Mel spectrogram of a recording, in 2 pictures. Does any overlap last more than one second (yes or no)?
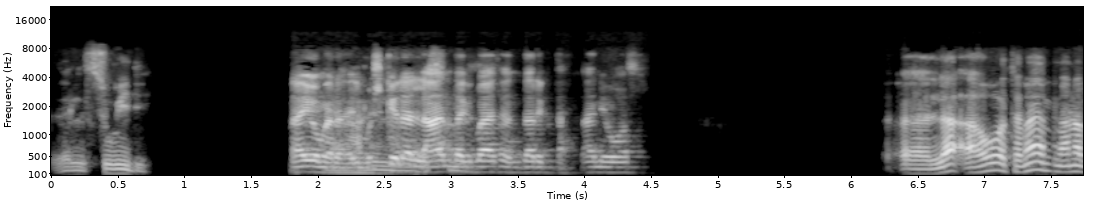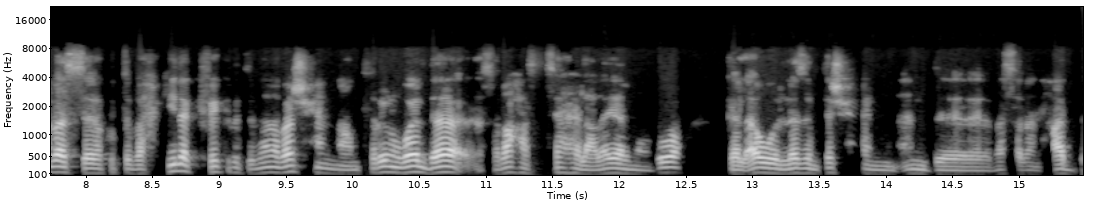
yes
